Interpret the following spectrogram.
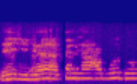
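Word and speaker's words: إِيَّاكَ نَعْبُدُ: Jangan sampai iya kana budu wa iya budu wa iya. Ya, jadi masih ada kesan panjangnya walaupun memang karena di awal dulu memang saya ingat itu panjang, dibacanya panjang. Ya. Jangan sampai balik lagi gitu.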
